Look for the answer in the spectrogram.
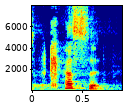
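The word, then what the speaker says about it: chesed (חסד): But the Hebrew word is chesed. In fact, we don't even have, you know, it's like the German Bach, you know, it begins with that, you know, we'd have a hard time even pronouncing chesed, chesed.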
